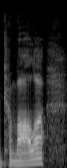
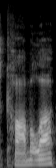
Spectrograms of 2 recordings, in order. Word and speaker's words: Kamala: of self-conscious here because i keep saying kamala but um people are now saying the proper pronunciation is kamala and this is going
